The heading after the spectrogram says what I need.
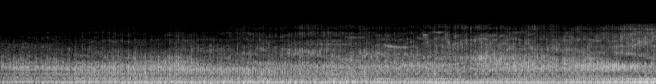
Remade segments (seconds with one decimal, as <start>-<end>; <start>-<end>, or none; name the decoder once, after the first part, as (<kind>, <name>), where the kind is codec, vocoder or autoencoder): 0.0-6.6 (autoencoder, DAC-VAE)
